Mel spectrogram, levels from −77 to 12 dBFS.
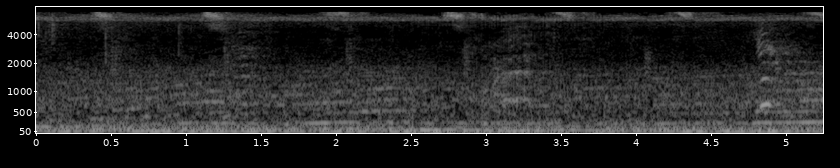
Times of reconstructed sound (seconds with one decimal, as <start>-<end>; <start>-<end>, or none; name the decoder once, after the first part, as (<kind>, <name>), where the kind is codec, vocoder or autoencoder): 2.5-3.8 (vocoder, Vocos)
